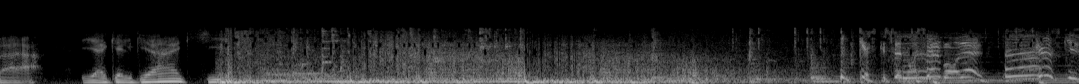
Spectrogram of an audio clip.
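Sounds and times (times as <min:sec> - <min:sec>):
speech: 0:00.8 - 0:02.8, 0:08.6 - 0:10.7
boss exploding in a video game: 0:02.2 - 0:07.3.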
